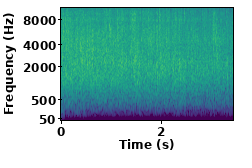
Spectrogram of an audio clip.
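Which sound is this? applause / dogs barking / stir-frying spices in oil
applause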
